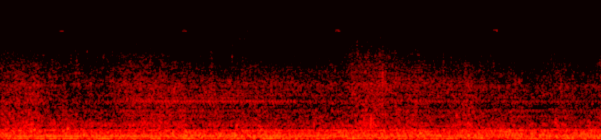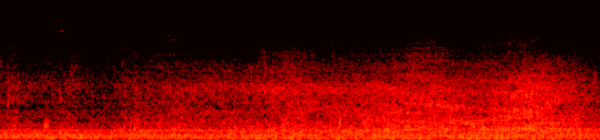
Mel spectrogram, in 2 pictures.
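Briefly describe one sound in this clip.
A large ship's engine hums low and steady across the water.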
